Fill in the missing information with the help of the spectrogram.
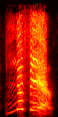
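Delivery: put-on very high, loud kid protest; indignant yell. A narrator's reading. Pony losing snowball fight, indignant yell. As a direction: shout it like a cheated child. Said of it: "I yelled".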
